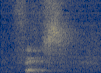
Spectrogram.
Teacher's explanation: that the /eː/ monophthong became diphthongal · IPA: feɪs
